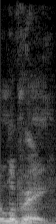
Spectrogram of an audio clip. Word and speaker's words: Laufey: And then look for LaVey. But her name is spelled Laufey.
